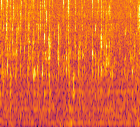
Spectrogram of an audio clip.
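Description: Engine oil draining from a Toro Z-Master zero-turn mower, a steady trickle with scattered drips close by.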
